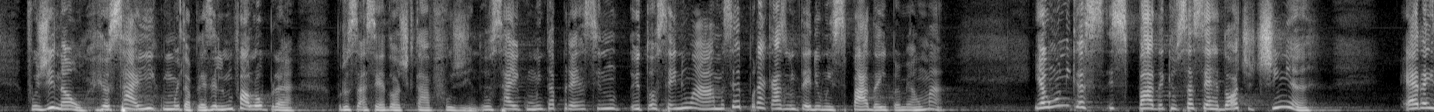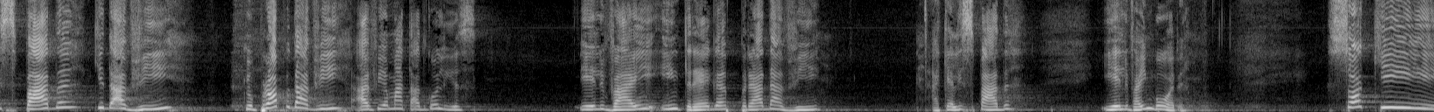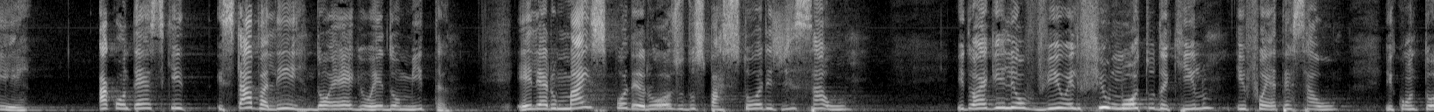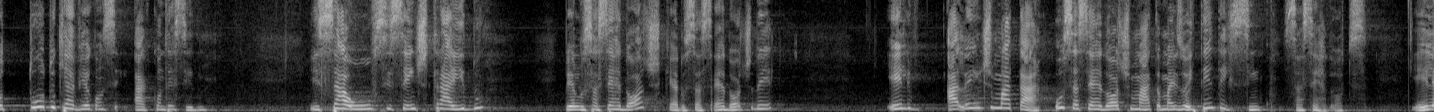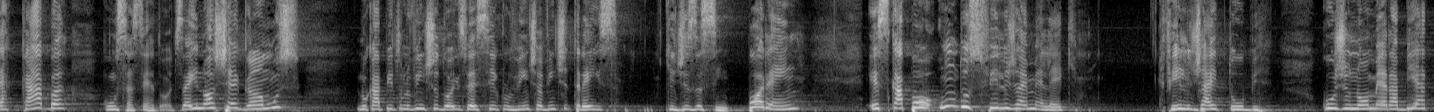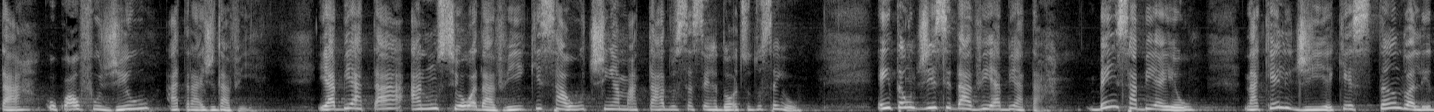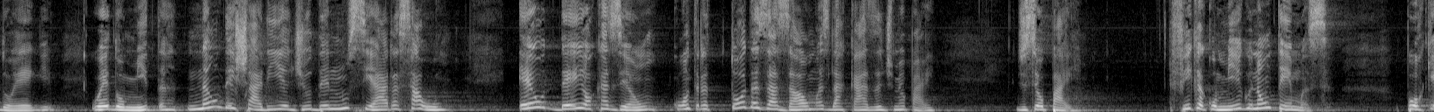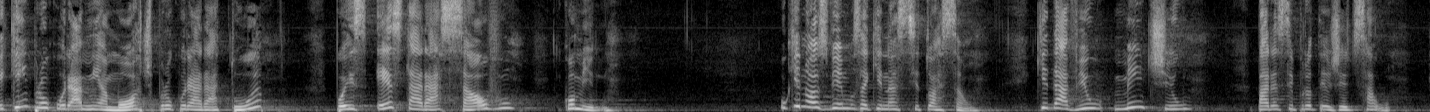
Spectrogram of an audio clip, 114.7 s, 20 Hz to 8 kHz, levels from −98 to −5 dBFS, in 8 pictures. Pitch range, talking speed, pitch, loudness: 195-280 Hz, 130 wpm, 230 Hz, -30 LUFS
